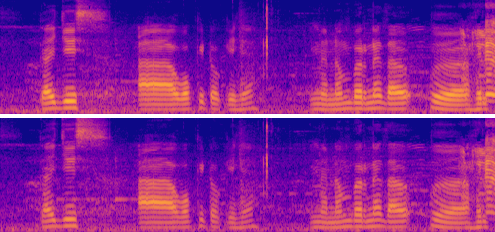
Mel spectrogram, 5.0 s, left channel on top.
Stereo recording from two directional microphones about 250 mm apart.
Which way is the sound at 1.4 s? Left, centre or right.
Right.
